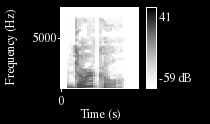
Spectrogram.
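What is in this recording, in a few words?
"darkle", British English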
